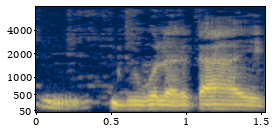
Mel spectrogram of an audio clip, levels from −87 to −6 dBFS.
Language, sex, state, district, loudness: Hindi, male, Bihar, Sitamarhi, -20 LUFS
